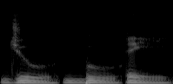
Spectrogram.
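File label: "juburi", concatenated syllables; Affixing experiment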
